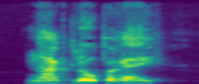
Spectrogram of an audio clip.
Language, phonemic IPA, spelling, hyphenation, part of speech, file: Dutch, /ˌnaːkt.loː.pəˈrɛi̯/, naaktloperij, naakt‧lo‧pe‧rij, noun, Nl-naaktloperij.ogg
- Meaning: 1. the activity of nudism 2. a movement of XVIth century Anabaptists practicing nudism, mostly based in Amsterdam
